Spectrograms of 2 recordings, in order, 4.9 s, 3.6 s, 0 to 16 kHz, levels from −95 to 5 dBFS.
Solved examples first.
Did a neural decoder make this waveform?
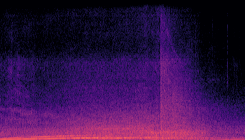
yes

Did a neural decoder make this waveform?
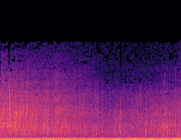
no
